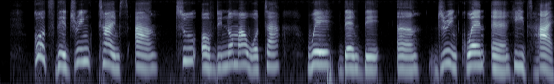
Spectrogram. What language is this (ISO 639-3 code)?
pcm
